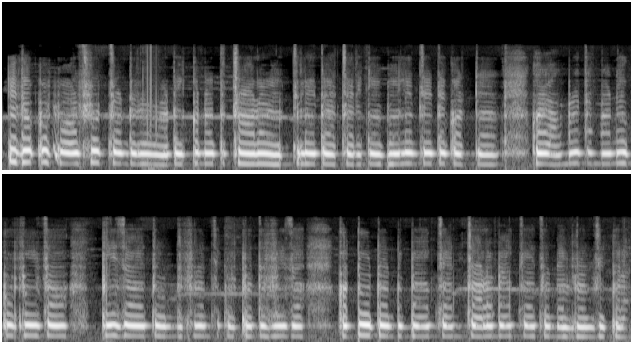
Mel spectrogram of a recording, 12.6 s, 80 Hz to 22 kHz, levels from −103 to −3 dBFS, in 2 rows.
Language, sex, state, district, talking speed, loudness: Telugu, male, Andhra Pradesh, Chittoor, 170 wpm, -18 LUFS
